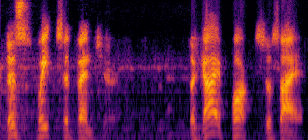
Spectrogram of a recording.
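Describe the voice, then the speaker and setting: A man's voice: fairly high pitch, sing-song, normal speed, sharp tone, soft background music. An American man announcing in 1940s radio style, with a polished, theatrical sales delivery. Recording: dull, husky-sounding vintage radio broadcast.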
